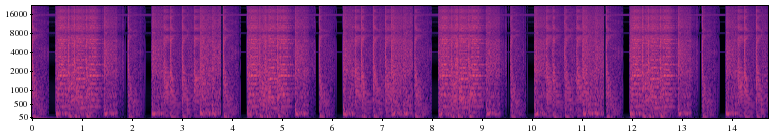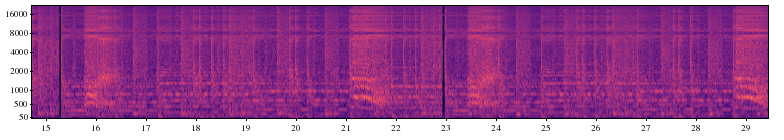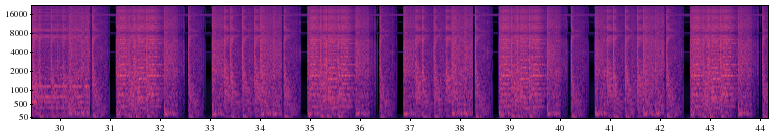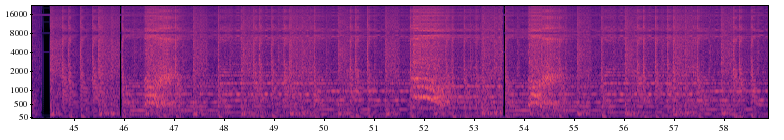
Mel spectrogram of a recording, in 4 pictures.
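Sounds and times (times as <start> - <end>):
MOS6581R4 SID chip music: 0.0 - 58.8.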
